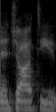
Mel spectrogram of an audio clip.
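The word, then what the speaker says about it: Necati: If you go to academia.edu, and you'll find Najati there. It's spelled, for those who don't know, Najati is spelled N-E-C as in Charlie, A-T as in Tom, I.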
